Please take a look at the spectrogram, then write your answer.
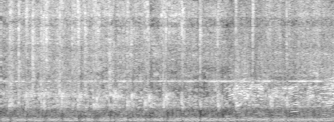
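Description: A locomotive engine idles on the track, a loud, steady rumbling drone with rattling texture and no pauses, filling the whole stretch.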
